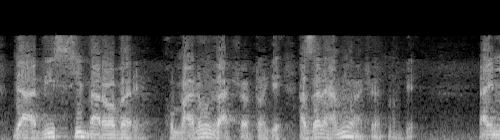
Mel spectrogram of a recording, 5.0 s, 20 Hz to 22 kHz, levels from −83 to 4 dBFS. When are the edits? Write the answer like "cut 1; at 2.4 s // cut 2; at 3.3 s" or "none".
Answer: none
